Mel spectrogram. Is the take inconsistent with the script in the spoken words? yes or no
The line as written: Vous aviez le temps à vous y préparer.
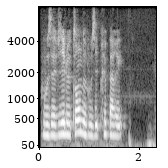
yes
